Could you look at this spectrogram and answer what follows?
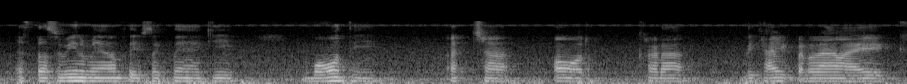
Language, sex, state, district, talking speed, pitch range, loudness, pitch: Hindi, male, Uttar Pradesh, Budaun, 110 wpm, 140-150 Hz, -22 LUFS, 145 Hz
